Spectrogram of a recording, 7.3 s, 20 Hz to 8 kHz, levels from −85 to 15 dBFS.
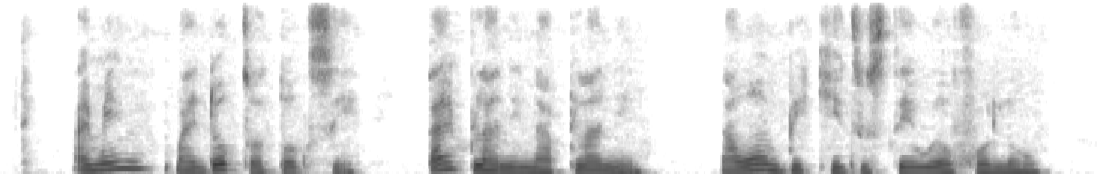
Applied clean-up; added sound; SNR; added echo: none; none; none; none.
